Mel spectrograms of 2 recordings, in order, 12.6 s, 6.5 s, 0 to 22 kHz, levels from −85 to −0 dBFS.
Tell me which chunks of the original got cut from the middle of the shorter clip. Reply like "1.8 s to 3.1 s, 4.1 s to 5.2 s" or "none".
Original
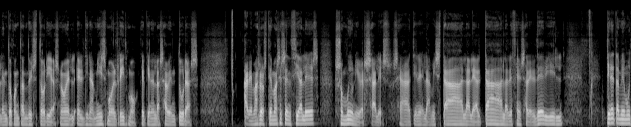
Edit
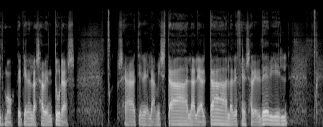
4.8 s to 7.8 s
